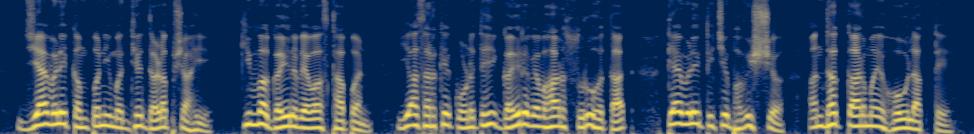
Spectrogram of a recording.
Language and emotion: Marathi, neutral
